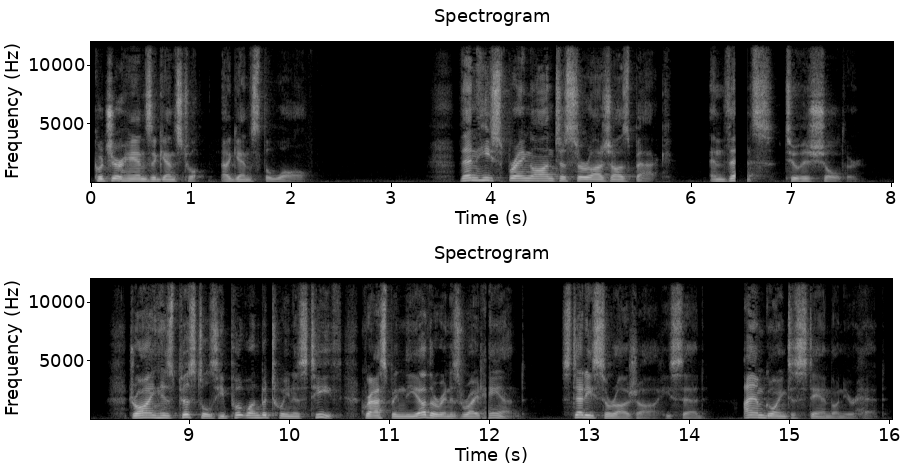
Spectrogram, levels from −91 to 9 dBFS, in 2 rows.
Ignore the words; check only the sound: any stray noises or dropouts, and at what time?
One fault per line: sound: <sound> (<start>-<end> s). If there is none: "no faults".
sound: dropout (6.4-6.6 s)
sound: dropout (12.0-12.0 s)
